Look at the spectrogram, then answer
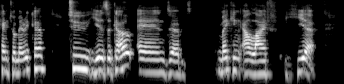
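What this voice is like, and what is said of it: South African accent. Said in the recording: “I'm South African. That's why I have this accent. I don't have American accent.”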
